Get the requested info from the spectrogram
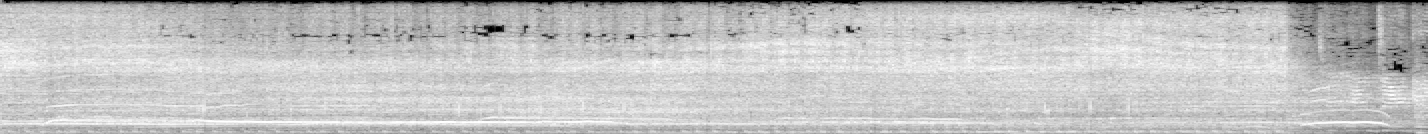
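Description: Live concert music played loud over an arena sound system, a held melody line gliding between notes, with a large crowd cheering and whooping. The deep bass drops out about two seconds in.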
